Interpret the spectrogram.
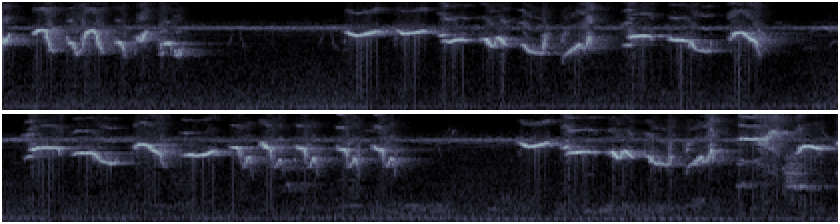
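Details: Oriental magpie-robin song in bursts of varied, sweet whistled notes and quick trills, each burst lasting about a second with short pauses between. A steady thin high tone runs underneath throughout.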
